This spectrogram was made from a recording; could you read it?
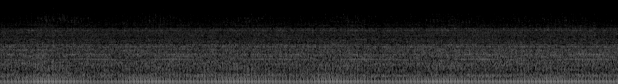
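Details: Hustler Raptor SD zero-turn mower, which used to die when moved or when the mower was engaged, now runs again after a seat switch fix and a battery recharge; its engine holds a steady, even run with no stumbling or bogging, normal running.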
